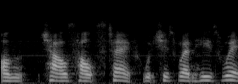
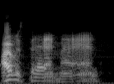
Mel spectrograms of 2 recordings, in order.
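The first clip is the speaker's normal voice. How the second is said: put-on Brooklyn accent. Retelling how a man barged into a conference uninvited, in a Brooklyn accent. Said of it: "he puts on this Brooklyn accent".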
